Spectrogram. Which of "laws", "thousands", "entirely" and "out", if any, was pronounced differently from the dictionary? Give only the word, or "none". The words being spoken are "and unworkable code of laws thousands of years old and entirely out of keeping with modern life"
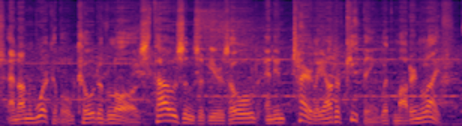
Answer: none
